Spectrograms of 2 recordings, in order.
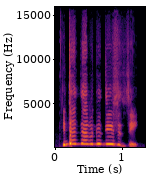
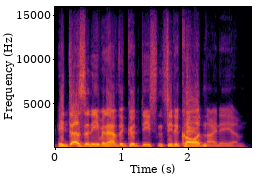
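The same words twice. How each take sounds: First: Squeaky, fast falsetto jab; mock it in a very high squeak; sarcastic falsetto parody. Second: Said in the usual way. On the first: Mocking repeat of his own line.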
